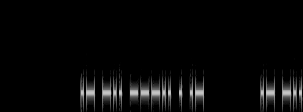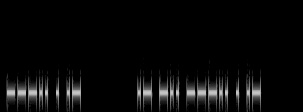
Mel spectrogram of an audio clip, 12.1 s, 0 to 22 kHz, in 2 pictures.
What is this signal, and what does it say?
Morse code, heard as a keyed tone, about 22 wpm, 700 Hz. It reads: AD8EA AD8EA AD8EA
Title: USA Call Signs - 5 Characters - Repeated 3x - 22wpm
